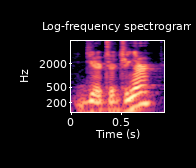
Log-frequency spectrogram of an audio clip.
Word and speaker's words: GearTozinger: gear linger has been switched after one saying geared to jinger and yes it is spelled with a z for stylization purposes and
